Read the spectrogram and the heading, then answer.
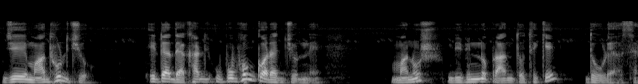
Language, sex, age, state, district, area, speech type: Bengali, male, 60+, West Bengal, South 24 Parganas, rural, spontaneous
